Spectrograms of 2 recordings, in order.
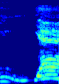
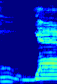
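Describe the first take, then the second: Both takes have the same delivery.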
